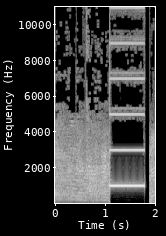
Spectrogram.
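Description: Restaurant chatter for about a second, then a loud, steady electronic bleep tone edited into the soundtrack. It blanks out all other sound for under a second and stops abruptly.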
